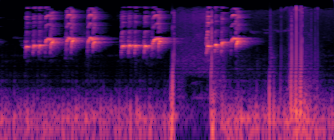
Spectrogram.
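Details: Caged greater green leafbird, a former contest winner with a very loud voice, repeats rising whistled phrases with chattering notes, broken by thumps over a steady low rumble.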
